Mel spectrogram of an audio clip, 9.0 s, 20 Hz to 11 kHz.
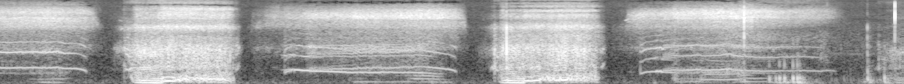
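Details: Snoring while unwell, cause not yet known: rasping snores alternating with whistling, squeaky breaths, about 16 breaths a minute; noisy snoring with a wheezy, whistling quality.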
